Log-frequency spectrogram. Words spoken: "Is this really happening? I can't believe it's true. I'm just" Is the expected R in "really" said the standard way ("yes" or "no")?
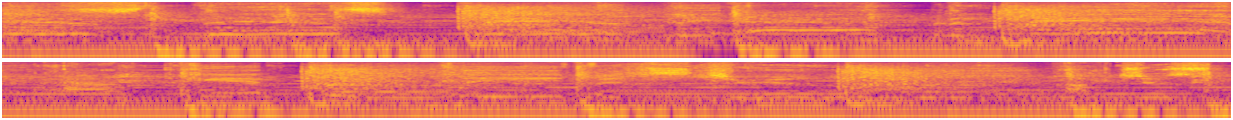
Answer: no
